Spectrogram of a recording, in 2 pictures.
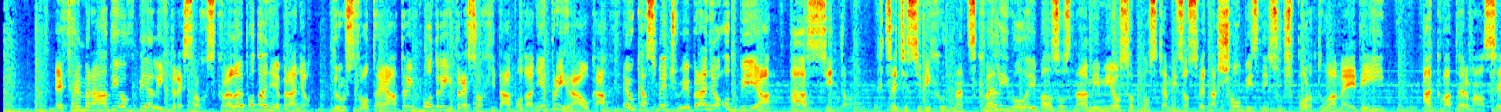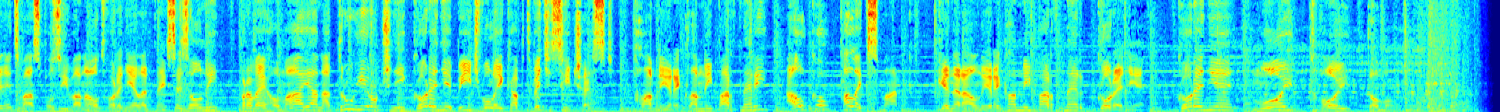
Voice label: radio spot fm radio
